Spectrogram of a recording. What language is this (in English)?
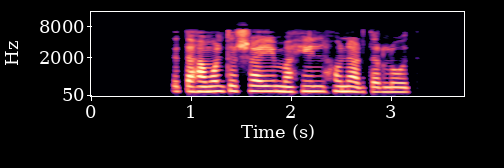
Pashto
